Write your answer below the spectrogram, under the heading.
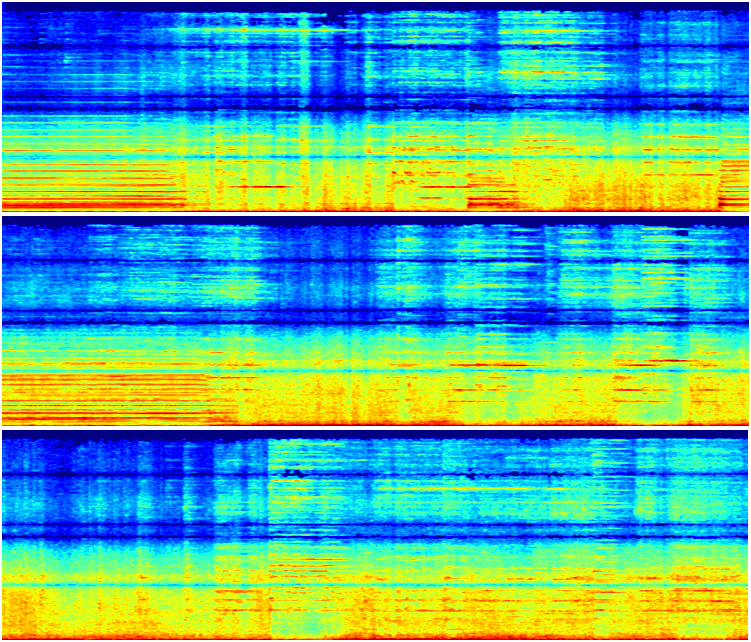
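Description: A passing freight train's diesel locomotive air horn sounds three chords: one ending about two seconds in, a short one around six seconds and a longer one from about ten to thirteen seconds. Beneath them and after them comes the loud steady rumble and rail clatter of a long double-stack container train rolling by close, with some faint wheel squeal.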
